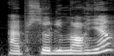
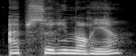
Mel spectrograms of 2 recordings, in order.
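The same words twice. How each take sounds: First: "Absolument rien" with the voice rising sharply on "rien"; insistent question. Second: "Absolument rien" leaning on "Absolument", little lift on "rien"; firm answer. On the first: King pressing Alice, questioning rise on "rien". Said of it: "insista le roi". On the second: Alice answering the King, "Absolument rien" stated firmly. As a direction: state it as settled, weight on "Absolument". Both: A narrator's reading.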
